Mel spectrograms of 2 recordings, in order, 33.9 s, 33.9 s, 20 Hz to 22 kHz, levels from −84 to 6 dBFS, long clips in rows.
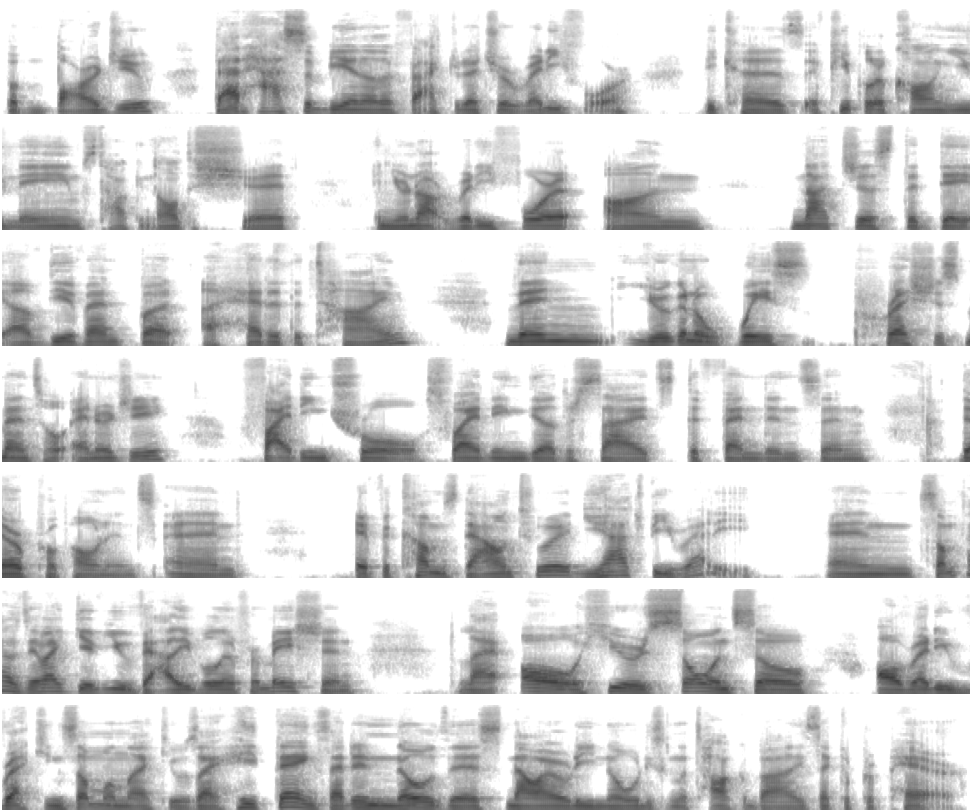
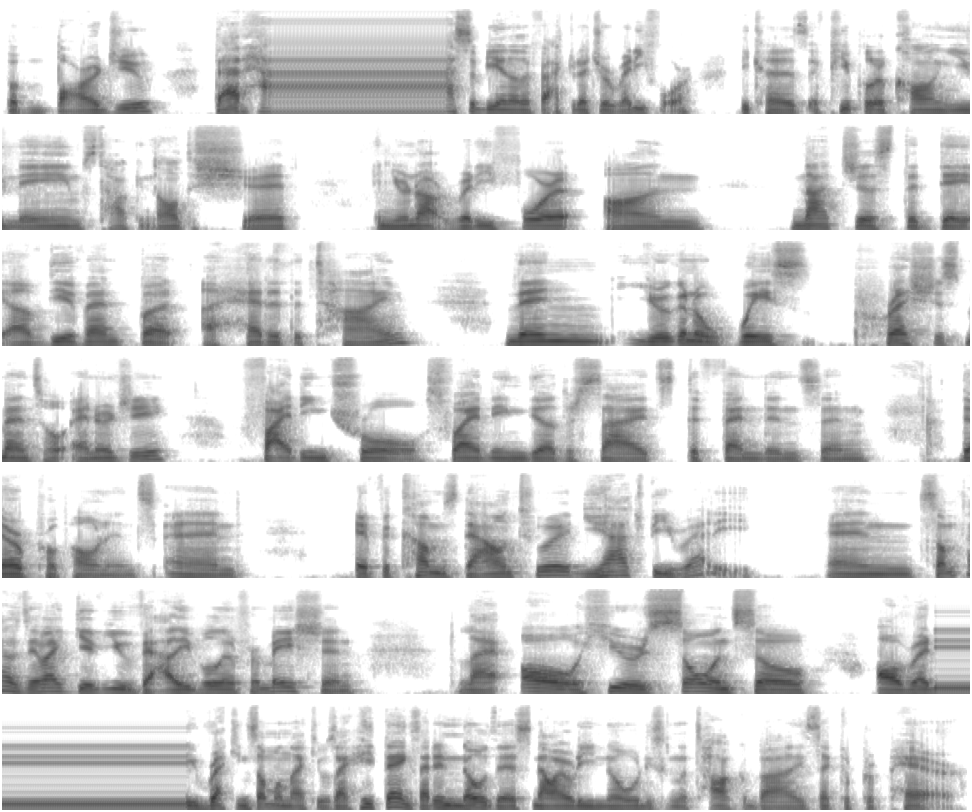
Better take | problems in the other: first | audio freezing; at 1.5 s for 1 s and at 29 s for 1 s

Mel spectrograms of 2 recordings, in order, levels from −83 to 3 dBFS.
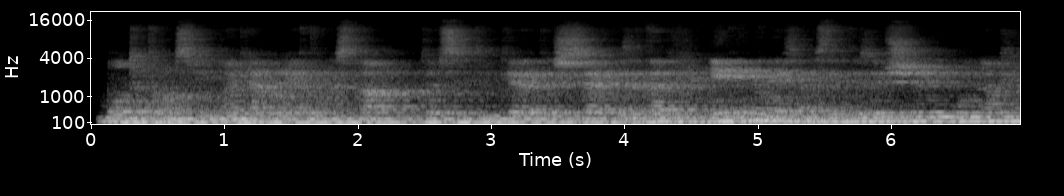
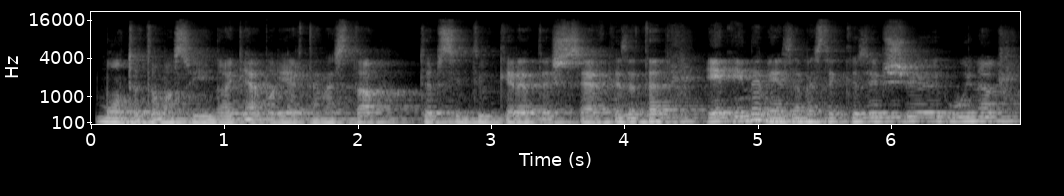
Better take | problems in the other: second | room echo; strong; dies away in 3 s; slight in the second // off-mic speech; far

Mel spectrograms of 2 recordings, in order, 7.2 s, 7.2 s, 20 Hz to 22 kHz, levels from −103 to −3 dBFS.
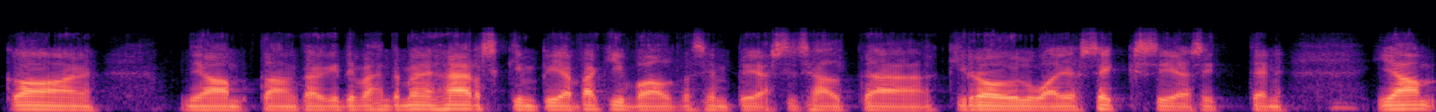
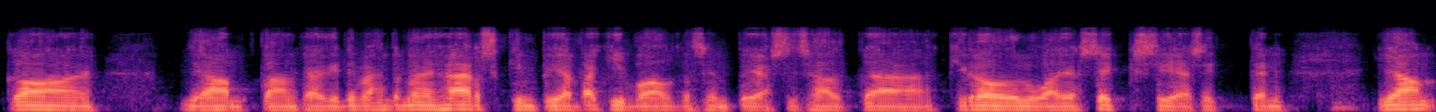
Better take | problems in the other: first | garbled, watery; badly; nothing above 7.5 kHz; slightly in the first

